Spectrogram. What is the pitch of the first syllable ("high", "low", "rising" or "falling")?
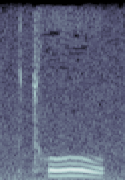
falling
